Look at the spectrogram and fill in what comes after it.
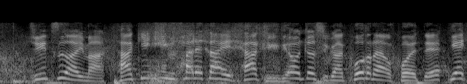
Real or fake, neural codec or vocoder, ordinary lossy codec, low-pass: fake; codec, 16 kHz, 2 kbps, X-Codec, HuBERT features, trained on LibriSpeech; none; 7.2 kHz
